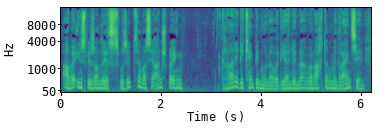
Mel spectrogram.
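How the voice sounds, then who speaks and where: Fast, warm and husky at a medium pitch, a middle-aged man from Bavaria answers interview questions in his role as tourism association president. His Bavarian accent comes through, and his replies are hesitant, peppered with fillers and restarts.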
